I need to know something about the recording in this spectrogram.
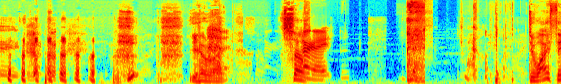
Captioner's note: laughter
